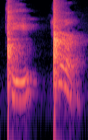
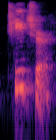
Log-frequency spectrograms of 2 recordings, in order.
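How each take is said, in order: First: "Teacher" much louder, two strong beats; loud syllable-clapping demo; clapped syllables. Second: Said in the usual way. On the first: Shown as a demonstration. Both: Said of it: "You do it".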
